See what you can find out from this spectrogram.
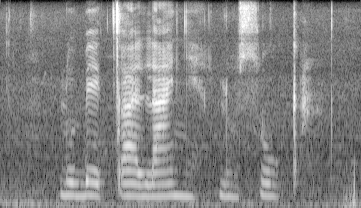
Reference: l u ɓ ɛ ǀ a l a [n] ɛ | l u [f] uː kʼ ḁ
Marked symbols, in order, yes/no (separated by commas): no, no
